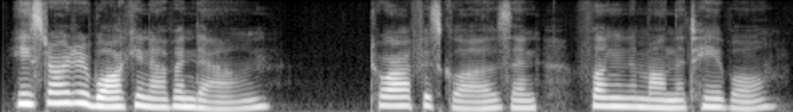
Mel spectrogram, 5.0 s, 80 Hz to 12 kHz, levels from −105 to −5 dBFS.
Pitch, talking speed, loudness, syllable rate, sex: 200 Hz, 180 wpm, -17 LUFS, 5.1 syllables/s, female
